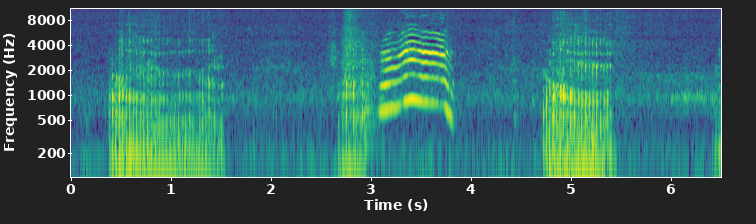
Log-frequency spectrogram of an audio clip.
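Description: Pigs grunting: a long grunt just after the start, a short one before the middle and another about five seconds in, with a short high squeal rising and then falling in pitch between them.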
